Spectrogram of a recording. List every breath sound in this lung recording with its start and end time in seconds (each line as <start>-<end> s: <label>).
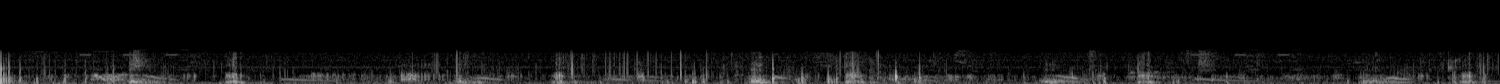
0.82-1.95 s: inhalation
1.40-1.95 s: wheeze
2.17-3.92 s: exhalation
2.72-3.34 s: wheeze
4.48-5.49 s: inhalation
4.61-5.12 s: wheeze
5.52-7.39 s: exhalation
5.99-6.63 s: wheeze
7.65-8.45 s: inhalation
8.60-10.23 s: exhalation
8.99-9.40 s: wheeze
10.34-11.32 s: inhalation
10.46-10.87 s: wheeze
11.37-13.41 s: exhalation
11.93-12.63 s: wheeze
13.44-14.51 s: inhalation
13.58-14.18 s: wheeze
14.62-15.00 s: exhalation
